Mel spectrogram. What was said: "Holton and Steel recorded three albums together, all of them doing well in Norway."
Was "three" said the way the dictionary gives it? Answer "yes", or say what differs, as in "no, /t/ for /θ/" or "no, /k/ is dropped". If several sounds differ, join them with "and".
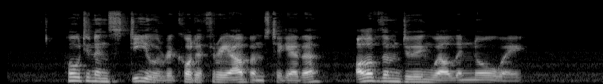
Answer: yes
